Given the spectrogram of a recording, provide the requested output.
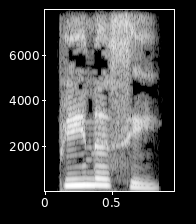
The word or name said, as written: ಪೀನಾಸಿ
